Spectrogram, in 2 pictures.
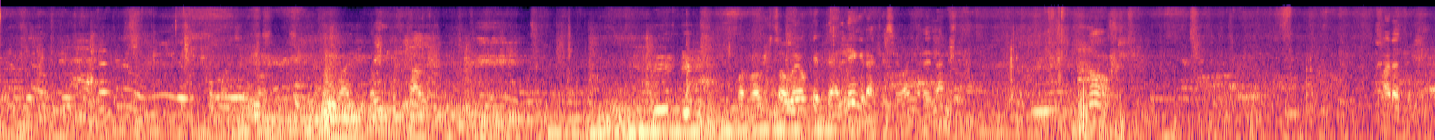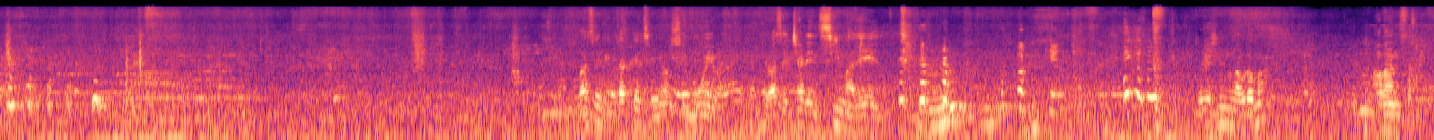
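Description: Several men and women murmur and talk quietly nearby.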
